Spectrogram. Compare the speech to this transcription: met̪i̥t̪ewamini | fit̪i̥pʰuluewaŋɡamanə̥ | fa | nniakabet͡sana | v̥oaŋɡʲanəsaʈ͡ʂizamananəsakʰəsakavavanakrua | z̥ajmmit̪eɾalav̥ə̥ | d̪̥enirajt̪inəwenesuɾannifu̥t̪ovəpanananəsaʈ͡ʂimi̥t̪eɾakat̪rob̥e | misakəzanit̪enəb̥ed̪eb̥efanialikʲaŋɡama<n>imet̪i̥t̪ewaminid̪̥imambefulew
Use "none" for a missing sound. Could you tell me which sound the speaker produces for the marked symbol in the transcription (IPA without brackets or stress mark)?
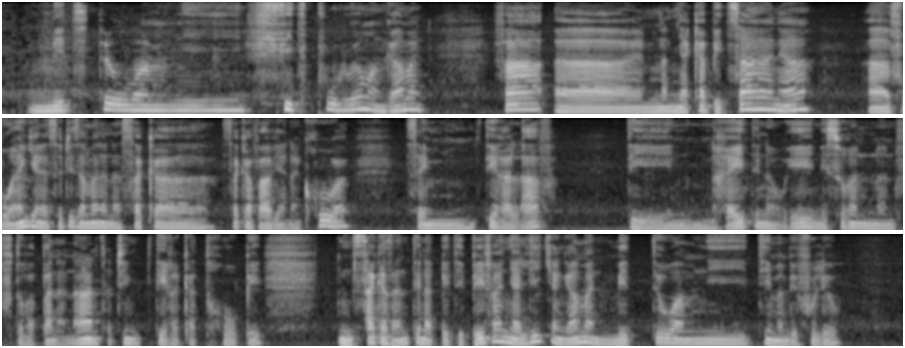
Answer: n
